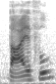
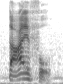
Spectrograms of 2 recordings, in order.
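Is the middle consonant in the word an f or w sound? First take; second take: f; f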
